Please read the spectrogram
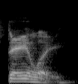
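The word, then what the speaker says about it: Staehle: Yeah, the artist's name is pronounced Staley.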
